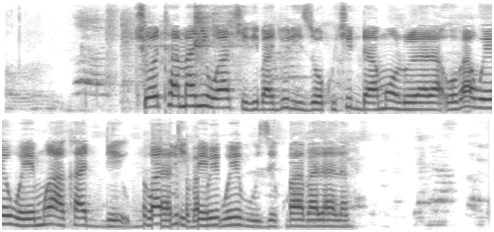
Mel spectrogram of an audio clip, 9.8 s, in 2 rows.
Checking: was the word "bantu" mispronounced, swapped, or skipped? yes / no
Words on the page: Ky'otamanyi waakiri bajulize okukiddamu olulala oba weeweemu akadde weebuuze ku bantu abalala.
yes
